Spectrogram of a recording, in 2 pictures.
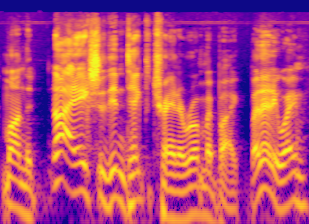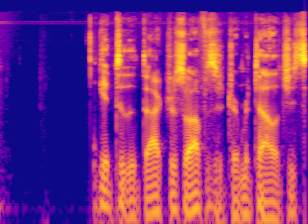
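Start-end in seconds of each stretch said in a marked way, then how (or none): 4.1-6.2 woozy narration. Acted. Trippy deadpan narration.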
